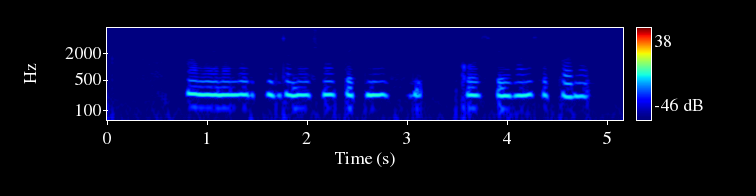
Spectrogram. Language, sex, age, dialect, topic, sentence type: Telugu, female, 25-30, Utterandhra, banking, statement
